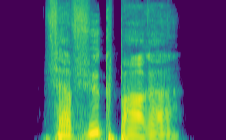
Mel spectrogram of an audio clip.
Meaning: inflection of verfügbar: 1. strong/mixed nominative masculine singular 2. strong genitive/dative feminine singular 3. strong genitive plural
- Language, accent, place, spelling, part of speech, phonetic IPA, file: German, Germany, Berlin, verfügbarer, adjective, [fɛɐ̯ˈfyːkbaːʁɐ], De-verfügbarer.ogg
